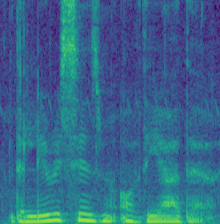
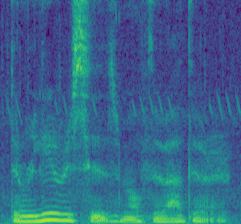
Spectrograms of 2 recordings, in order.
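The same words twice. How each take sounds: The two takes are said the same way.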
